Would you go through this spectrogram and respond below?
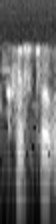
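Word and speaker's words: Chrystal: Well, I'm on all social media outlets, but my name is spelled Crystal, C-H-R-Y-S-T-A-L. R-U-C-K-E-R. And it's just that, Crystal Rucker, on all social, on Twitter, Instagram, all social media, Facebook, everything.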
